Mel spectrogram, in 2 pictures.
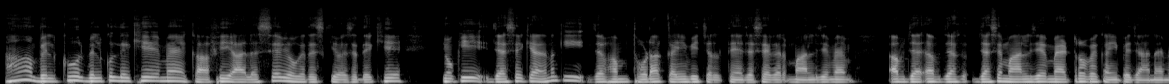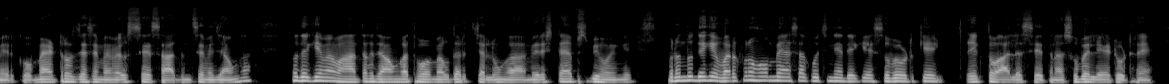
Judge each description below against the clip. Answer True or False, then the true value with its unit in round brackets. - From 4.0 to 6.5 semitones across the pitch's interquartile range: True (4.6 semitones)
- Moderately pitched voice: False (125 Hz)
